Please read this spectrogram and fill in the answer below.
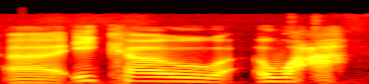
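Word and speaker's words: Iko Uwais: Iko Uwa.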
